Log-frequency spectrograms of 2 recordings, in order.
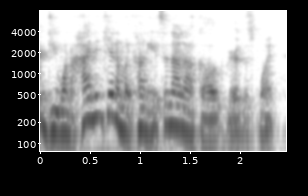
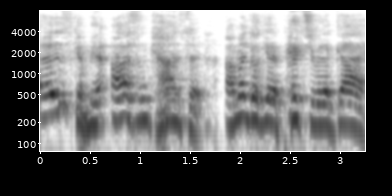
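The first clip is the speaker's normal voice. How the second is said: mock drunken girl voice, louder; 2 semitones higher, 6 dB louder than usual. Retelling what a drunk girl at a concert said: imitating a drunk girl. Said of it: "a drunk girl comes over".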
